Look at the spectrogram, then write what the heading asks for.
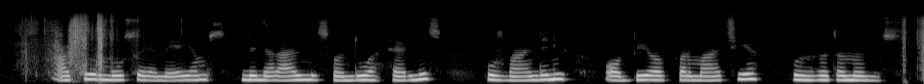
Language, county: Lithuanian, Kaunas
